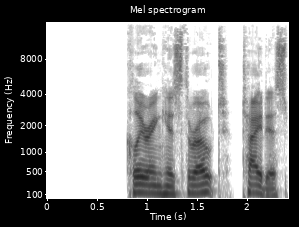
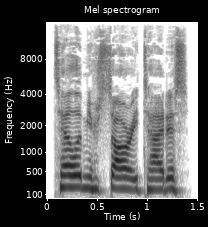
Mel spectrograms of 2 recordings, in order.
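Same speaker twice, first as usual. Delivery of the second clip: high, anxious mother's plea; begging; 11 semitones higher, 5 dB louder than usual. A narrator's reading. Mother to son before angry father, begging. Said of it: "his mother begged".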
